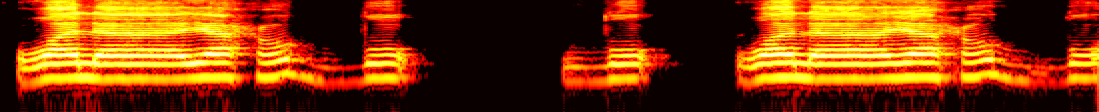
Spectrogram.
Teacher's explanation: ضاد में इस्तिअला भी है, ضاد में जनाब आपके इतबाक भी है, फिर इसमें इस्तिताला भी है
